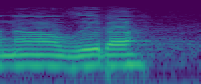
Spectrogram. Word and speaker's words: ناظرة: التي النضارة والجمال والبهاء والحسن، وهي تنطق بالضاد، والأخرى تنطق بالضاء التي من النظر. نعم. – أي حسنة بهية مشرقة مسرورة إلى ربها ناظرة، أي تراه عيانا، كما رواه البخاري رحمه الله تعالى في صحيحه: إنكم سترون ربكم عيانا.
